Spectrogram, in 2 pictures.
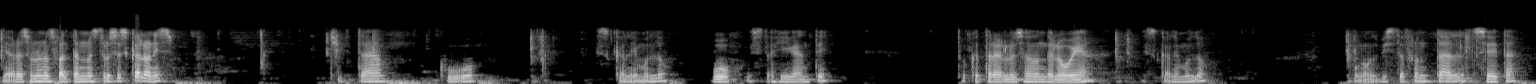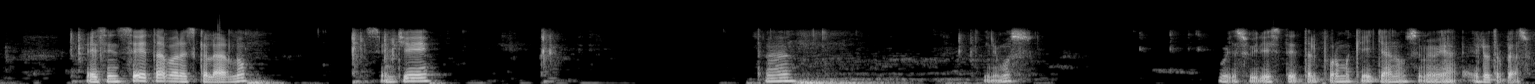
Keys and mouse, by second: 0.0 Escape, 0.7 middle click, 1.6-3.3 middle drag, 2.2-4.8 drag, 3.3 shift+a, 5.3 s, 7.8-12.1 drag, 11.2 s, 12.6-14.4 drag, 13.5 KP_3, 14.7 z, 16.1 s, 18.0-19.8 drag, 18.9 s, 20.1-21.8 drag, 20.8 KP_1, 21.9-23.8 drag, 23.1 middle click, 24.0-25.8 drag, 25.0 z, 25.8-26.8 middle drag, 26.8-29.5 drag, 29.3-30.7 middle drag.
